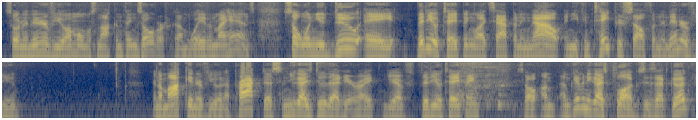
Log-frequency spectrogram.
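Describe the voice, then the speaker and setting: A middle-aged man speaks to a room of students about interviewing. He talks fast in a slightly raised voice and stays animated throughout. He keeps the room involved by asking the students questions. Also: a little high. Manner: animated, talks with his hands, asks the audience questions. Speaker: guest speaker on job interviews. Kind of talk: lively classroom talk to students. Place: lecture room with student audience.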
